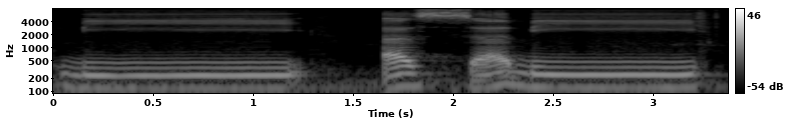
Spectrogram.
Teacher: یا ساکن سے پہلے زیر ہے، یا مدہ ہو رہا ہے، ایک الف دو حرکات کے برابر اس کو کھینچ کر پڑھنا ہے. اور یہ لام اس میں جلالت کا نہیں ہے تو اس لام کو ہم نے باریک پڑھنا ہے.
